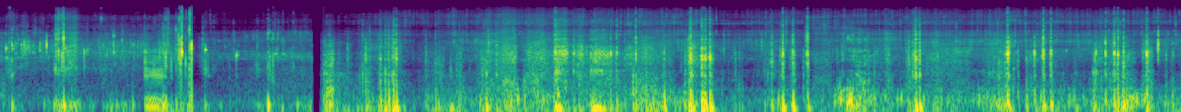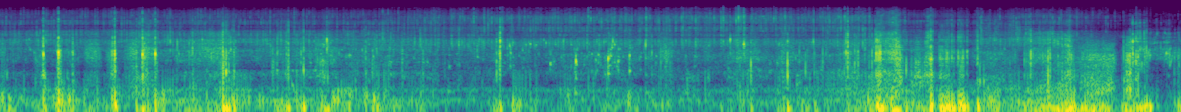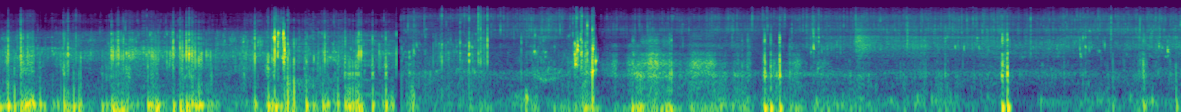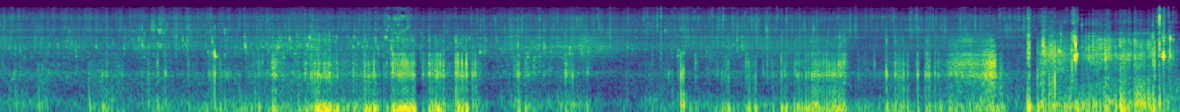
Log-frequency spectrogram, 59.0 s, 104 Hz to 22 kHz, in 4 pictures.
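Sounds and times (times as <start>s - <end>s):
low water rumble: 0.0s - 59.0s
water sloshing against camera: 0.0s - 59.0s.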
